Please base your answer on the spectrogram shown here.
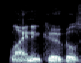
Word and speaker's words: Leinenkugels: Leinenkugels, yeah.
